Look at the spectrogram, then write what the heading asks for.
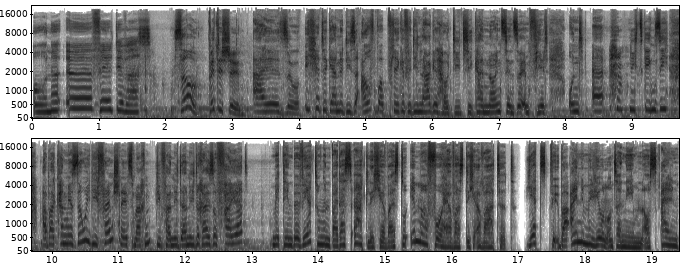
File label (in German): Radiospot; Das Oertliche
